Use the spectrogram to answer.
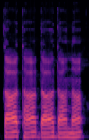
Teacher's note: ये दंत से बोले जाते हैं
